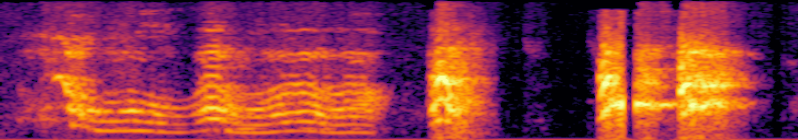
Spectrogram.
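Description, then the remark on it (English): Dogs vocalize loudly: a long, wavering whine-like cry for about two seconds, then a few short, sharp barks in quick succession. “And dogs are getting awful mouthy.”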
